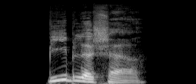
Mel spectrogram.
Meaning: inflection of biblisch: 1. strong/mixed nominative masculine singular 2. strong genitive/dative feminine singular 3. strong genitive plural
- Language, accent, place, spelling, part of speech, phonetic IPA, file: German, Germany, Berlin, biblischer, adjective, [ˈbiːblɪʃɐ], De-biblischer.ogg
